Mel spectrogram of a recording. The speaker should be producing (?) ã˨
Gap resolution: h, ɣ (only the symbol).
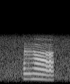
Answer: ɣ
